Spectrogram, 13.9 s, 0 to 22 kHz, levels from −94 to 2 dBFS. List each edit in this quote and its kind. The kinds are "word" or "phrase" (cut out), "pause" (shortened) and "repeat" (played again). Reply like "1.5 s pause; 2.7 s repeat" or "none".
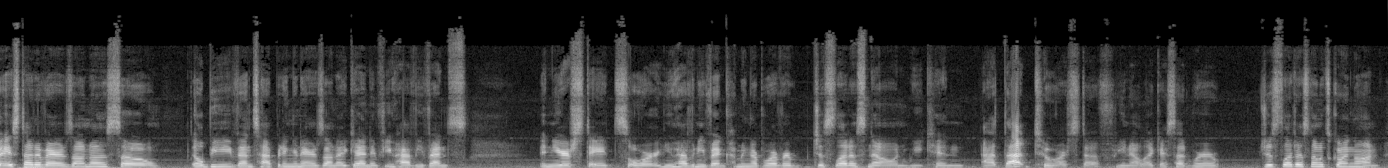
none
